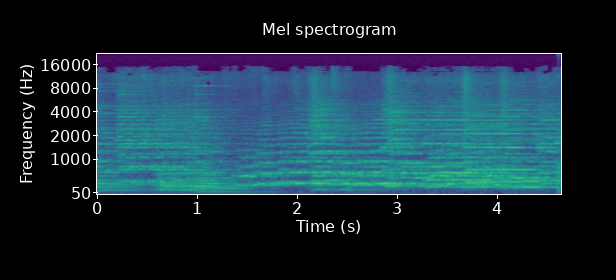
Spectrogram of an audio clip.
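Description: Concert band playing sustained chords, brass to the fore. The deep bass notes drop out about two seconds in, leaving the middle and upper parts holding the chord.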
